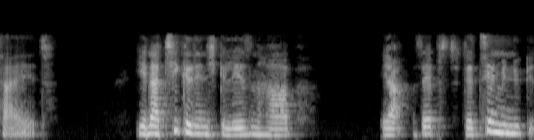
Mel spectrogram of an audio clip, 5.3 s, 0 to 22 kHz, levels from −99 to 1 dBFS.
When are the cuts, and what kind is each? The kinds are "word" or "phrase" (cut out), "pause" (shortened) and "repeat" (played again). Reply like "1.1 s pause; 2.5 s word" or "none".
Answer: none

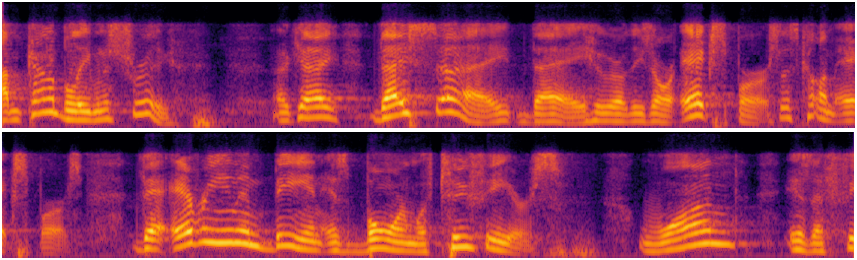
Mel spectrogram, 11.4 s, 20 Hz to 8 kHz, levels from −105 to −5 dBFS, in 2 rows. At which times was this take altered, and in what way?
none

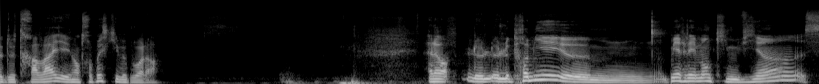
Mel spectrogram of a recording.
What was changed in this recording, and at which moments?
1.3 s phrase; 4.6 s pause; 6.7 s word

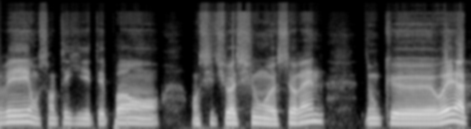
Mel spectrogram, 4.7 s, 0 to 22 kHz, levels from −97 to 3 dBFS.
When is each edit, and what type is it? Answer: none

